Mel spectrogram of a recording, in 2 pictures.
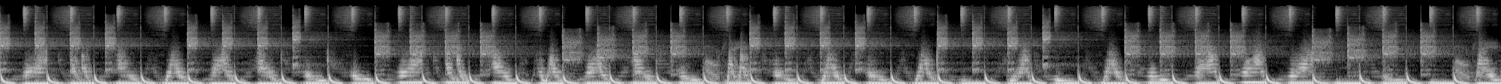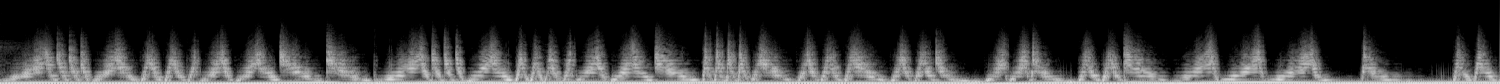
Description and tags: A drum loop with bass and a bass line separate. Made in FL Studio.
You Don't have to, but its the most you could do :)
